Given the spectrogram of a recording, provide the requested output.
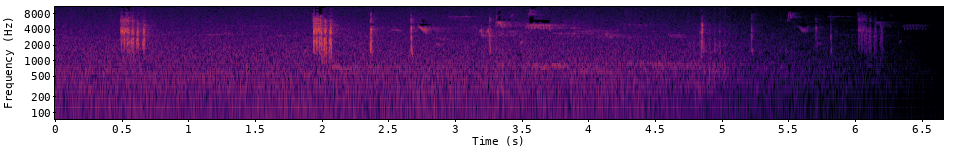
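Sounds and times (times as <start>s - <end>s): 
long-tailed tit calls: 0.4s - 0.9s, 1.9s - 6.2s.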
